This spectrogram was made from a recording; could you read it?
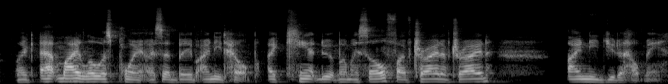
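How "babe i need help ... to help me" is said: acted ugly crying, tearful. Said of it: "ugly crying".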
